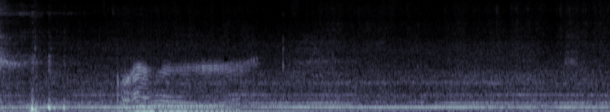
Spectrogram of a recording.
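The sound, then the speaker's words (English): A lawnmower engine drones steadily throughout with a constant low, buzzing hum, a brief clatter near the start and a short wavering higher tone riding over it. “And just pretend that that lawnmower is just breaking up all of those self-confidence issues.”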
